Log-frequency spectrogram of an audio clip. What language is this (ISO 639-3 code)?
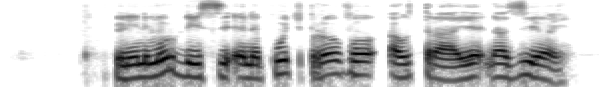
epo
